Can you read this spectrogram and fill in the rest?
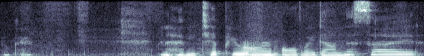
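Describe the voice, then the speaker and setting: A soft-spoken woman doing an ASMR chiropractic roleplay, giving gentle clinical questions and step-by-step instructions, often dropping to a whisper. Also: mid-range voice, little pitch movement, a little slow, gravelly, a little hiss or hum, poor audio.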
